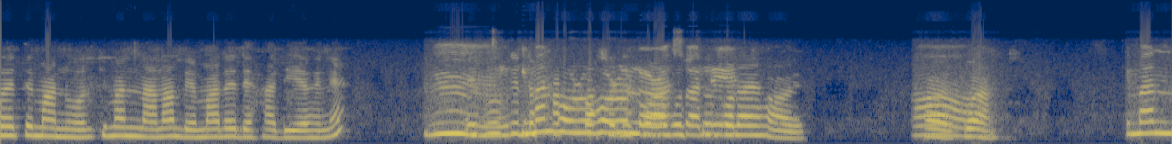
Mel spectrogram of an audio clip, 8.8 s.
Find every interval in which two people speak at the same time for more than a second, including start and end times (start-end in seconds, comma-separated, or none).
3.6-5.4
